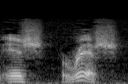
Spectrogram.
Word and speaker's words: Ishrish: And a female Ishwish is called an Ishrish, I-S-H-R-I-S-H. So in effect, Semjases is an Elo Ishrish, is how they would pronounce it in her language.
